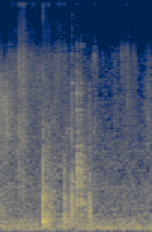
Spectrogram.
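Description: A few short knocks and clacks of hard plastic as the carpet cleaner's parts are handled and moved, over a steady low hum.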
